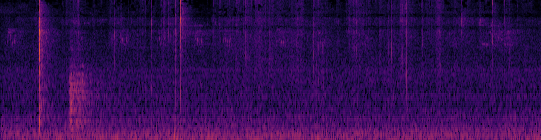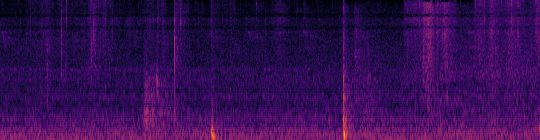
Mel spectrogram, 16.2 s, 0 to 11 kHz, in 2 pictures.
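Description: Gloved hands handling plastic stretch foil and adhesive tape while taping the foil wrap at the end of an inflatable packer: brief crinkling rustles of the foil, with a few sharp clicks, the loudest about 13 seconds in.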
